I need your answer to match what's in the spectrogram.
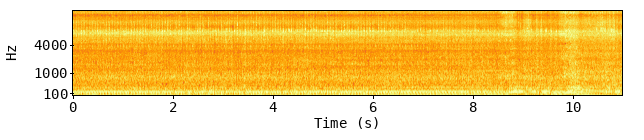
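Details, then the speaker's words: VW Beetle air-cooled engine after a new carburetor and gas tank, once the idle was finally adjusted following a worsening setting: steady, even low hum at idle with no stumble or hunting; the idle is now set properly. "what it's supposed to sound like. I couldn't even get it to hum like that."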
